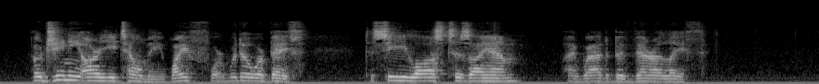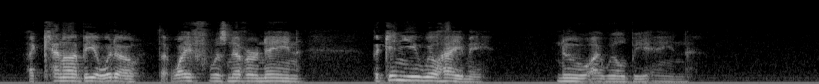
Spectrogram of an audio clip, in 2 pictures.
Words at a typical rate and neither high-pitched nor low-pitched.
Yes: average, 160 wpm; medium, 150 Hz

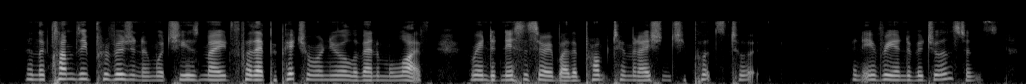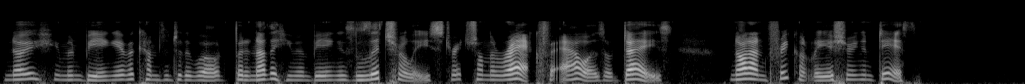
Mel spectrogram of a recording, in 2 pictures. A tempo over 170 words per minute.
No: average, 165 wpm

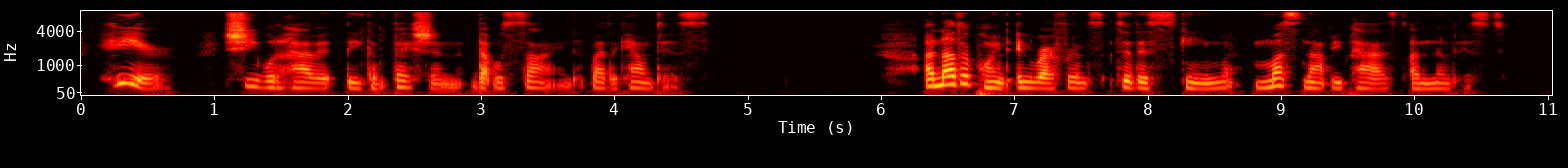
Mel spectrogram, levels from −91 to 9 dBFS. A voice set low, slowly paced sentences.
No: medium, 170 Hz; slow, 130 wpm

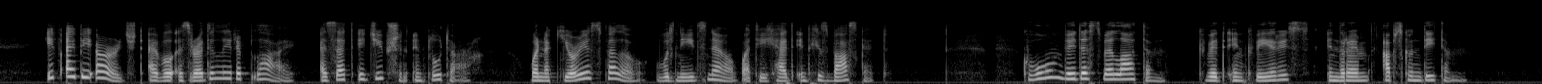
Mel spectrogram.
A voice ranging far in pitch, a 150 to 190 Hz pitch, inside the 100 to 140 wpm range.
Yes: wide, 5.9 semitones; medium, 185 Hz; slow, 135 wpm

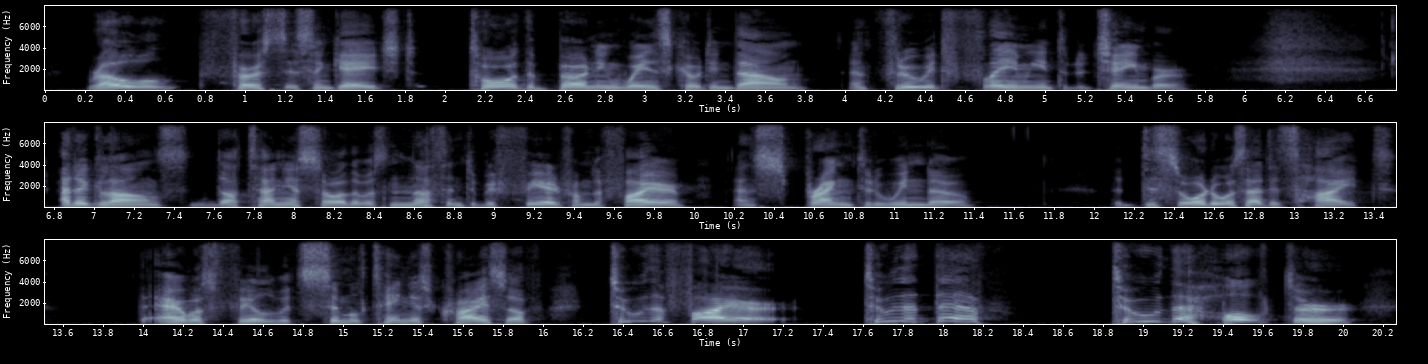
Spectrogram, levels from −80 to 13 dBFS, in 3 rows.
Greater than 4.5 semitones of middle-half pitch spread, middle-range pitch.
Yes: average, 5.2 semitones; medium, 150 Hz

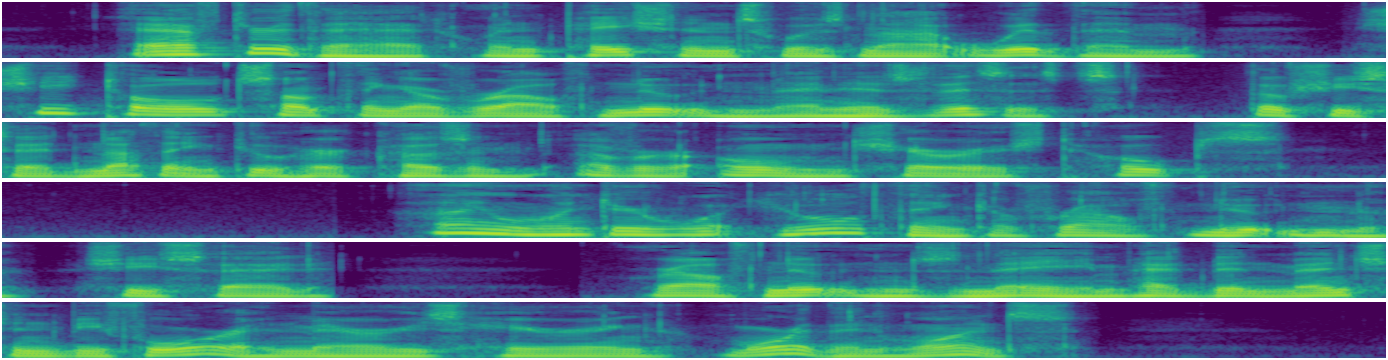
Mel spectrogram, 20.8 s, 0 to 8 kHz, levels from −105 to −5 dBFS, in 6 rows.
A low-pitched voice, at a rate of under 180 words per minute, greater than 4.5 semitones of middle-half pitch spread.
Yes: very low, 90 Hz; average, 150 wpm; average, 5.2 semitones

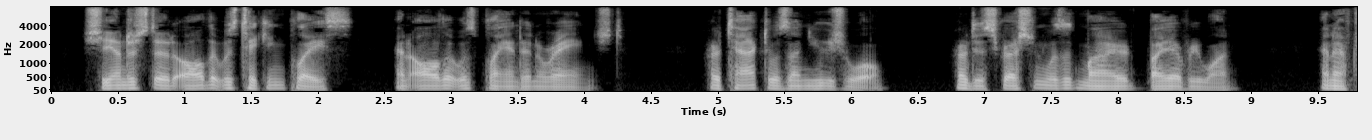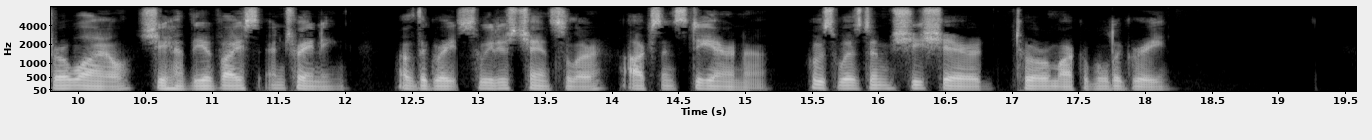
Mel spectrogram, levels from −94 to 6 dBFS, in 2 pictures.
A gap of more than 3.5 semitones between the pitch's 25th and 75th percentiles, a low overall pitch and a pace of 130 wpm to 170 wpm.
No: average, 3.0 semitones; very low, 95 Hz; average, 150 wpm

